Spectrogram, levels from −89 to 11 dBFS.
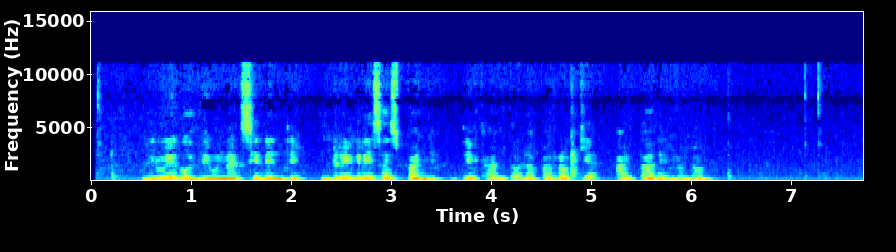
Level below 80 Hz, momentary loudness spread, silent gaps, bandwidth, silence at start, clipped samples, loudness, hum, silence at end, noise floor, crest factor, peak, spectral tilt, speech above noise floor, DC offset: -44 dBFS; 10 LU; none; 11.5 kHz; 0.2 s; under 0.1%; -27 LUFS; none; 1.55 s; -58 dBFS; 14 dB; -12 dBFS; -6.5 dB/octave; 33 dB; under 0.1%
